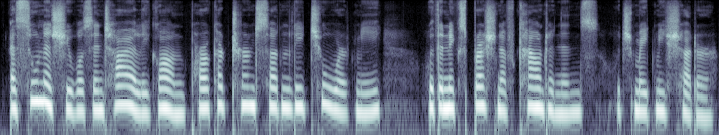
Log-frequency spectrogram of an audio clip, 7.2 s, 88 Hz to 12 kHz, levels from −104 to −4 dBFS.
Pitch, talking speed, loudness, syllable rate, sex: 225 Hz, 175 wpm, -17 LUFS, 5.5 syllables/s, female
